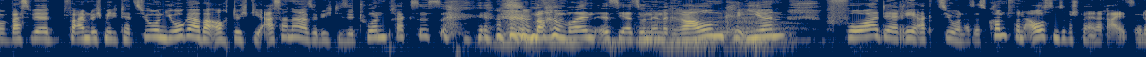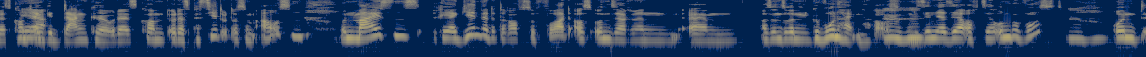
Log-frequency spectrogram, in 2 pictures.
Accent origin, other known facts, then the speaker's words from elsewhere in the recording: Munich, Bavaria, Germany; Ich bin Münchnerin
